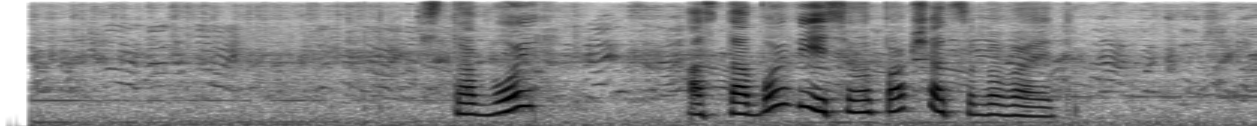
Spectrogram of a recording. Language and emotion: Russian, positive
